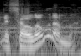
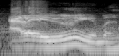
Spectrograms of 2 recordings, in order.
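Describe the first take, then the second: First: The word ends with a short '-num' syllable. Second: The word ends with an extra '-ium' syllable. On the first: This is the speaker's own way of saying it. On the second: This is how the other group says it. "whatever you guys call it"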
